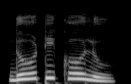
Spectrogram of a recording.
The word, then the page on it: ದೋಟಿಕೋಲು: dōṭikōlu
